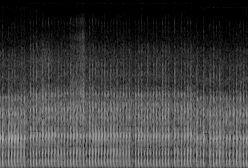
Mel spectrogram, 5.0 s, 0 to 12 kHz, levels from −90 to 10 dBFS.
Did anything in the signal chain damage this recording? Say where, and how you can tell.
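Yes. From 0.56 s to 3.92 s the sound runs fast and sits higher than the rest of the clip. This is a wrong sample rate fault at the playback stage. Speed rises by a factor of 1.09 and pitch by about 1.5 semitones, always together. That locked pairing is the tell. Samples were clocked out faster than they were captured, with no resampling. The ratio fits material recorded at 22 kHz but played at 24 kHz.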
